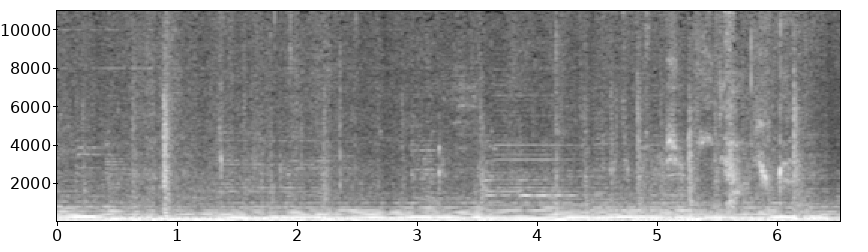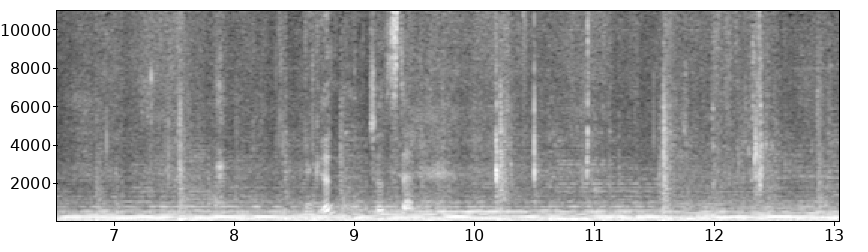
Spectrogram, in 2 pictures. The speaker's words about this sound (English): All right, then. Awesome. Let's get you over into this water, huh?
